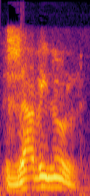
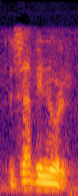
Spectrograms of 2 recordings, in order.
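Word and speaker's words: Zawinul: And I can never pronounce Joe's surname. Zabin. Zabin.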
